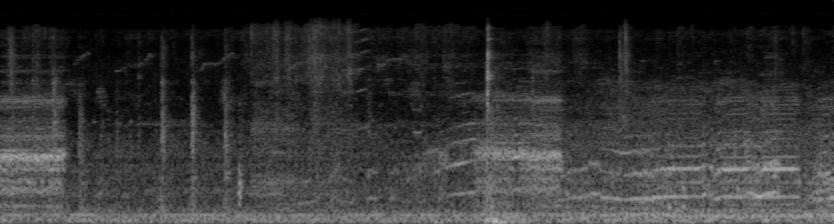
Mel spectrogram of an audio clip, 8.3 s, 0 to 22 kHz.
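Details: Domestic chickens in a backyard, March 30, 2024: scattered clucks and short harmonic calls over steady background rumble, with sharp clicks and faint high bird chirps throughout.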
